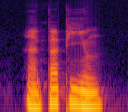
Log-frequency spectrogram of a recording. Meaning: 1. butterfly 2. someone brilliant, versatile and inconstant 3. knot 4. ellipsis of écrou papillon (“wing nut, butterfly nut”) 5. butterfly stroke 6. parking ticket 7. butterfly valve
- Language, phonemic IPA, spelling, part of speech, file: French, /pa.pi.jɔ̃/, papillon, noun, Fr-papillon.ogg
